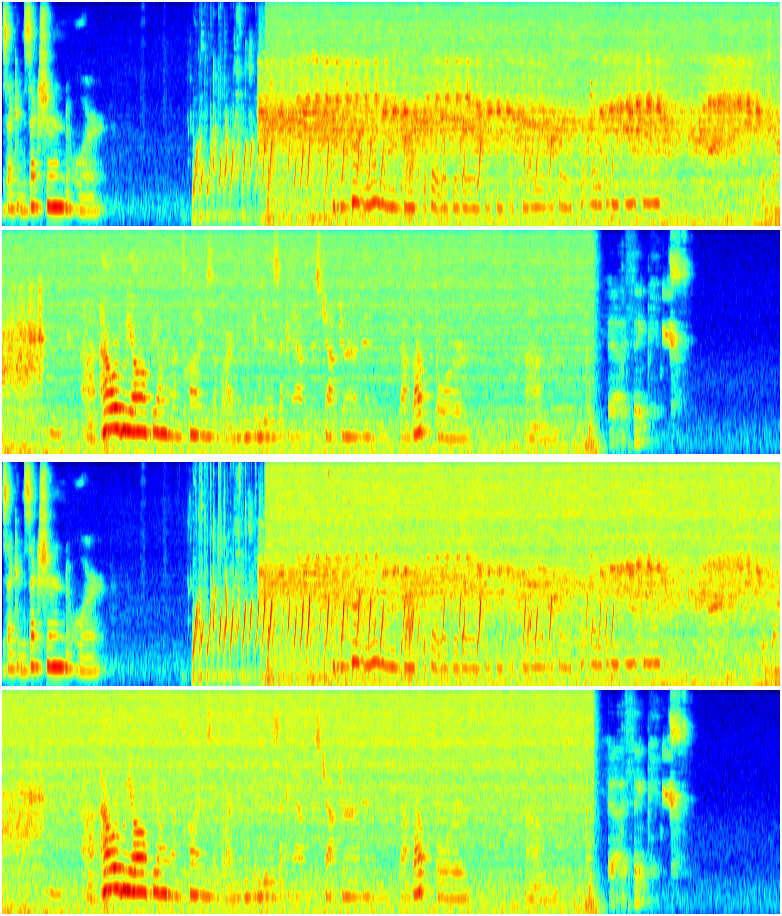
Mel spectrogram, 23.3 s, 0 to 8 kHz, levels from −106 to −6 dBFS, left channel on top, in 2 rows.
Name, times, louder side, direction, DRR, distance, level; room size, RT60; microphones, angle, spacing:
voice 1, 0.0-1.4 3.5-3.6 4.9-5.1 11.3-11.7 12.6-18.7 19.5-20.0 21.6-21.9, equal, 5° right, 1.2 m, -27 dB
sound 1, 2.8-10.2, right 6 dB, 75° right, 0.4 m, -30 dB
sound 2, 3.8-12.3, left 4 dB, 60° left, 0.8 m, -27 dB
Water tap faucet, 3.9-20.5, right 7 dB, 35° right, 0.6 m, -32 dB
voice 2, 5.2-9.9 12.4-12.6, left 2 dB, 25° left, 0.4 m, -33 dB
voice 3, 20.7-21.6, right 2 dB, 50° right, 2.0 m, -43 dB
6.6 x 6.5 x 2.5 m
head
